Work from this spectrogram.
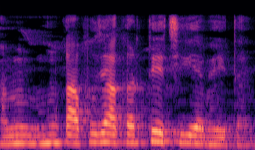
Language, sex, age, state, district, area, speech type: Maithili, female, 60+, Bihar, Begusarai, urban, spontaneous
